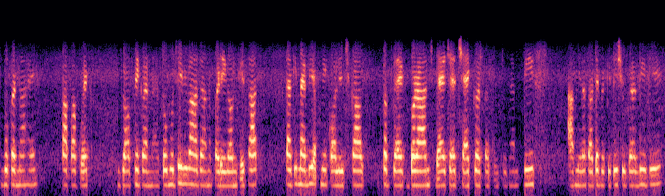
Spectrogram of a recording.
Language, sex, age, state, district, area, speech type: Hindi, female, 18-30, Madhya Pradesh, Jabalpur, urban, conversation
